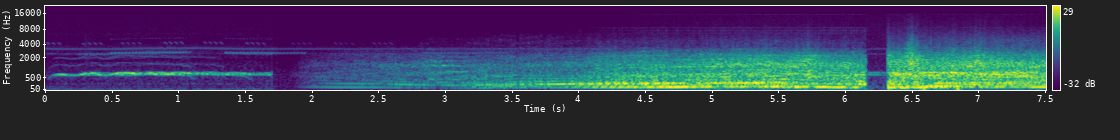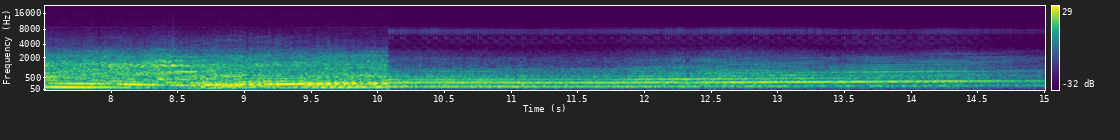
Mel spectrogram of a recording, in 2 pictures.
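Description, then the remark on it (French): After a brief tonal hoot, a car engine turns over and catches, revving loudly and steadily, then accelerates away with a rising, droning pitch as a man gets into his car, starts it and drives through an opened gate toward a château. No voices. “Gilbert va entrer dans sa voiture.”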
